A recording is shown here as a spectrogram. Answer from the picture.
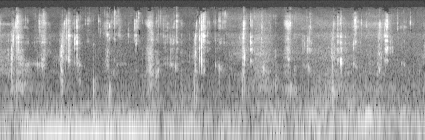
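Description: Gum being chewed with the mouth open: an irregular run of small, wet clicks and smacks.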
